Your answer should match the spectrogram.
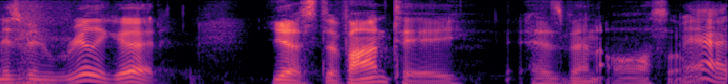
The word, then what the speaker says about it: Devonta: Yes, Devontae has been awesome.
